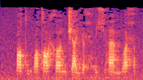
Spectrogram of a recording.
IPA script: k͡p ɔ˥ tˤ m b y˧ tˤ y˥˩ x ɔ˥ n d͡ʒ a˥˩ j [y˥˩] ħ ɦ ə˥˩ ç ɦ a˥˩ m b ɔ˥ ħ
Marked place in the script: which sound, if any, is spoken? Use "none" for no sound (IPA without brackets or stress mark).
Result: y˧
